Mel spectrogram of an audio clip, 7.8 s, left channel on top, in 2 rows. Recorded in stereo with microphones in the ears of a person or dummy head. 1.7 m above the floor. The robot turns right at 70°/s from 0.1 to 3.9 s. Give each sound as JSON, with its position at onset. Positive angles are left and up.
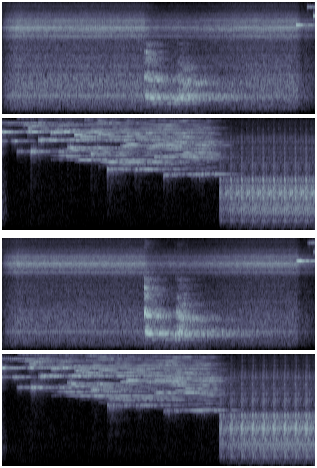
{"t": 1.8, "sound": "a dog barking", "azimuth_deg": -120, "distance_m": 2.5}
{"t": 3.7, "sound": "a chime", "side_deg": 75, "distance_m": 7.0}
{"t": 6.6, "sound": "chopping", "side_deg": 5, "distance_m": 3.5}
